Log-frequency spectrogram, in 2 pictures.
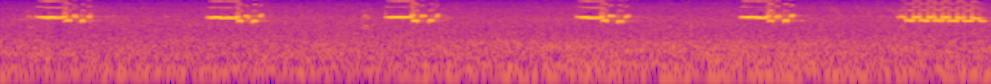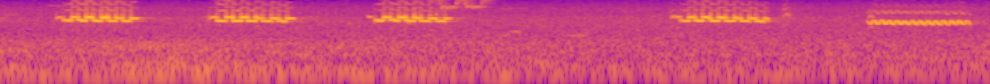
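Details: Northern mockingbird imitating other birds at Belle Isle Marsh Reservation, East Boston, Massachusetts; a clear high note repeated at steady intervals switches to a fuller buzzier phrase repeated several times, ending on a flat whistled tone.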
